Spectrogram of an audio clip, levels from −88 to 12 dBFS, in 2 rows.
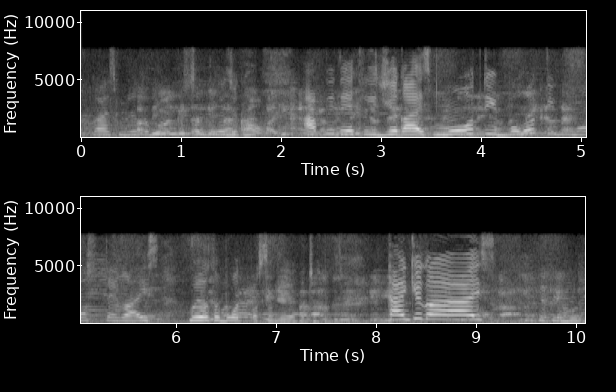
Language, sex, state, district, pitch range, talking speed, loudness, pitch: Hindi, female, Uttar Pradesh, Muzaffarnagar, 255-320 Hz, 180 wpm, -18 LUFS, 280 Hz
